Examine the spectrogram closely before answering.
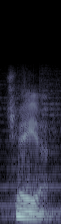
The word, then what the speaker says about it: Choi: His name is spelled as Choi in English but pronounced Cha in Korean.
